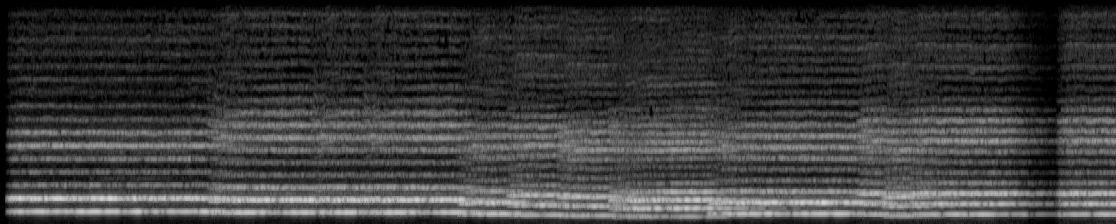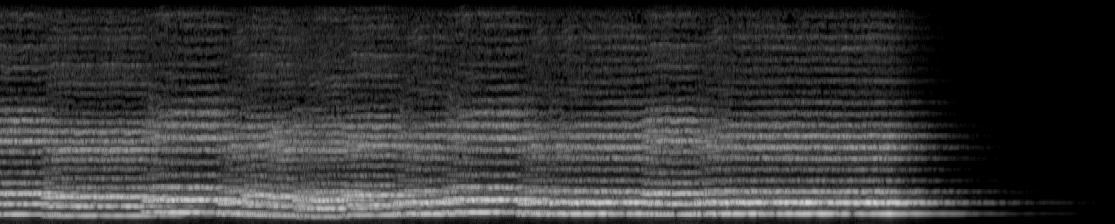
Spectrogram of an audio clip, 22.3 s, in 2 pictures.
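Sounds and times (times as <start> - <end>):
soprano singing: 0.1 - 20.8.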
